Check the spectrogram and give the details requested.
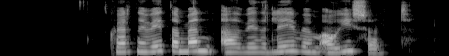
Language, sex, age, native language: Icelandic, female, 50-59, Icelandic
